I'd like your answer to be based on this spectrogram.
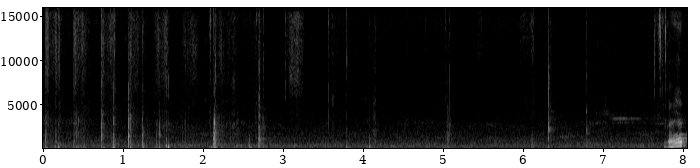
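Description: Tarot cards are shuffled by hand in a quiet room, giving a run of soft, crisp riffling snaps close by with no voices, thinning out toward the end.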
